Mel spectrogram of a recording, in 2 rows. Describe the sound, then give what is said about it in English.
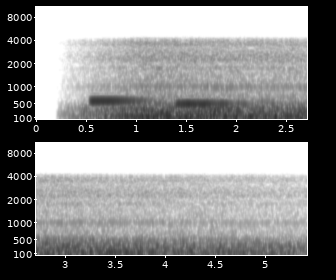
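Steady, heavy roar of an airliner cabin in flight at 35,000 feet above the Atlantic Ocean, en route to Northern Europe, a dense low rumble that fades in quickly and holds constant, with a couple of faint brief tones early on and no voices. “and we will, in fact, go over European investments on the Disciplined Investor at 35,000 feet above the Atlantic Ocean on my way to Northern Europe.”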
